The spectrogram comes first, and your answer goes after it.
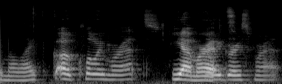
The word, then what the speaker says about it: Moretz: last name to say my life Oh Chloe Moretz yeah moretti grace for us yeah um she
